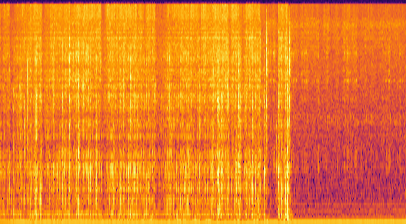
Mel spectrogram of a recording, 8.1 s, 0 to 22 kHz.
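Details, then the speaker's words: Pioneer SX-450 receiver: dense irregular crackling and sizzling pops over mains hum, then quiet hum alone; swapped-in power switch contacts arcing badly, fine when bypassed with a clip lead. "I can hear it crackling in there pretty badly. Oh, it is really arcing."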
